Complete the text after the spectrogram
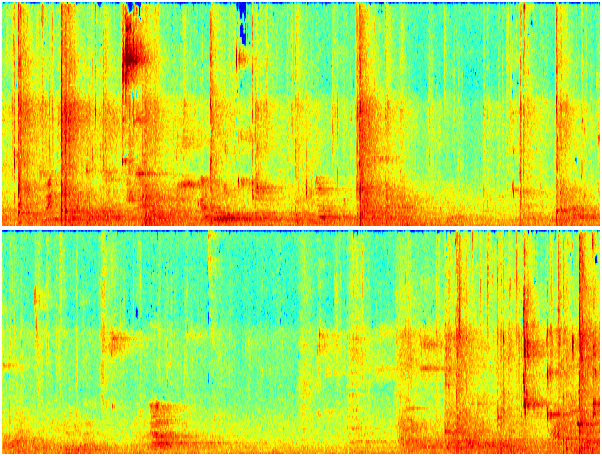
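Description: Shoes squeak and patter on a court floor.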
